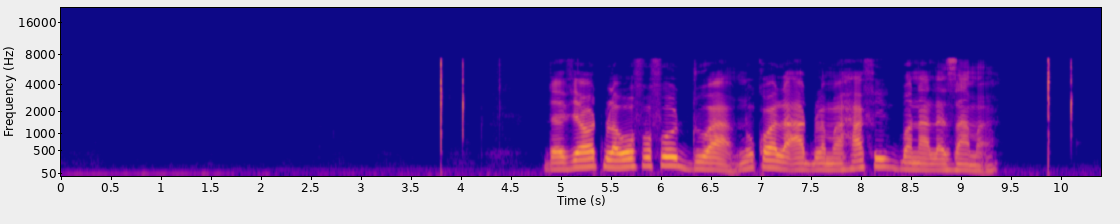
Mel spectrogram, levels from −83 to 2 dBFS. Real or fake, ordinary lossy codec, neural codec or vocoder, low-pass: real; none; none; 7.2 kHz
